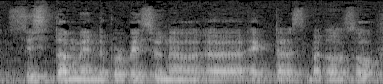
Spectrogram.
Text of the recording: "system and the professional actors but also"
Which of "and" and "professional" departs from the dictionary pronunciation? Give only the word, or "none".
professional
